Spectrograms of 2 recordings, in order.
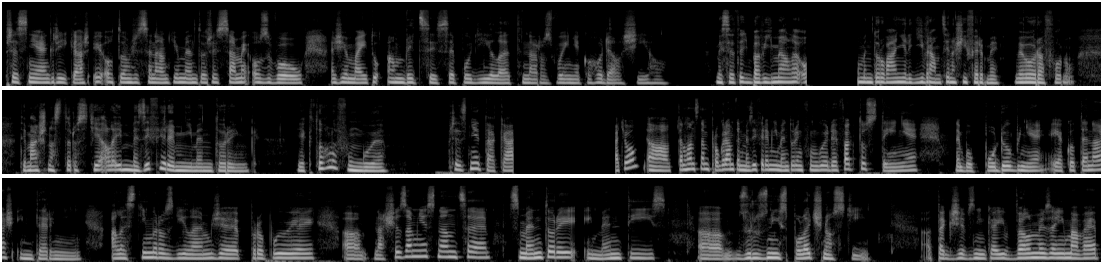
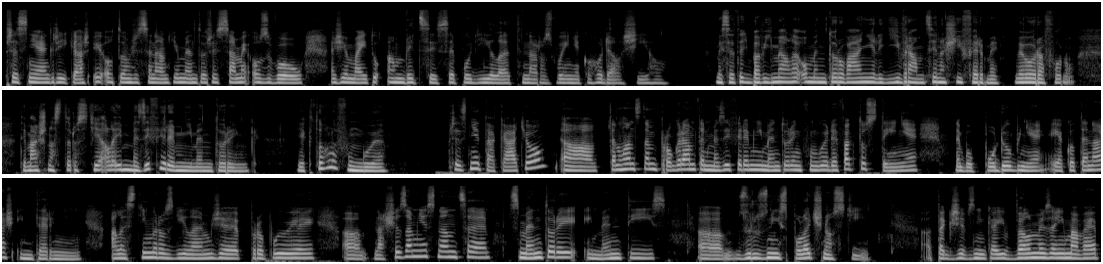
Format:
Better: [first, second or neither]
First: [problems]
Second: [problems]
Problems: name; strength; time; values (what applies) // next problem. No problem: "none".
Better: second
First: audio freezing; at 8 s for 0.5 s and at 16 s for 1 s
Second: none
